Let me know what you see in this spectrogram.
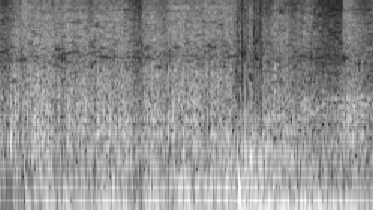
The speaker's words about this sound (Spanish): porque entre las diferentes mascletas y las diferentes explosiones, en redes sociales se ha hecho viral una que ocurrió anoche. Una falla se fue completamente de madre, escuchamos.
